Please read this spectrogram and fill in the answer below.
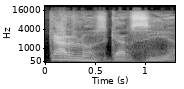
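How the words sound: The name is said with a Latino accent.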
